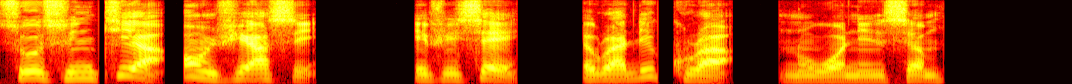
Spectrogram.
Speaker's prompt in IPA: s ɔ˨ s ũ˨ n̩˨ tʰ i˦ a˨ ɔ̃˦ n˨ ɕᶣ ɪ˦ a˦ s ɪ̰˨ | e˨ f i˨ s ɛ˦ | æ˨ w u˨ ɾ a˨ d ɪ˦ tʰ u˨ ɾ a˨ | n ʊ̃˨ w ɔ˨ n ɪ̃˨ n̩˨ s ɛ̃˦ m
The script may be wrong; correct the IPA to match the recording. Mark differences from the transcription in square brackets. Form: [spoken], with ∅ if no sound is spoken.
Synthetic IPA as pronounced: s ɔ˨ s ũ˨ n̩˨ tʰ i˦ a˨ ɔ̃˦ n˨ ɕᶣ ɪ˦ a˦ s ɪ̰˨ | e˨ f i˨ s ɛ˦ | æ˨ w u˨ ɾ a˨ d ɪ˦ [kʰ] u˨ ɾ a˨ | n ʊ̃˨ w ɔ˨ n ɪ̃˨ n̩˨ s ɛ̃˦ m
